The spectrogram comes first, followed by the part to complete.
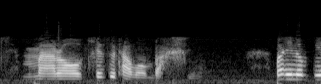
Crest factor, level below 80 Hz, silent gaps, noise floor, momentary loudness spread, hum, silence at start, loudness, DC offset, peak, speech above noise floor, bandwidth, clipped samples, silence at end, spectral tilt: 16 dB; -50 dBFS; none; -49 dBFS; 13 LU; none; 0.25 s; -15 LUFS; under 0.1%; 0 dBFS; 35 dB; 3.8 kHz; under 0.1%; 0 s; -6.5 dB/octave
